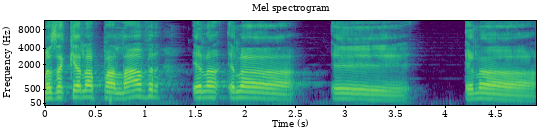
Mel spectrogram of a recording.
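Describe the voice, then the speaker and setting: At a very slow pace, a man with a high pitch speaks in a very clean recording with a silent background. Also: ordinary pitch variation. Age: 60s. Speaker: church elder giving life testimony. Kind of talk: testimony.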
